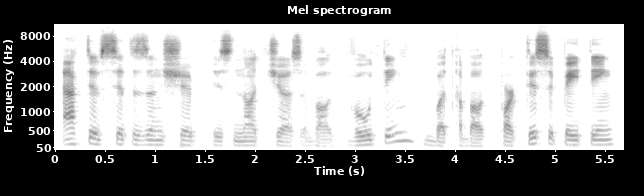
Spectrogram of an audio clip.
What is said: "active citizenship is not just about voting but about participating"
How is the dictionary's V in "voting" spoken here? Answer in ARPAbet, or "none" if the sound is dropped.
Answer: V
